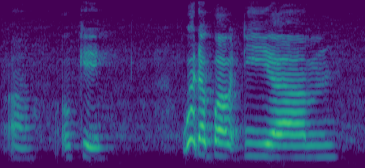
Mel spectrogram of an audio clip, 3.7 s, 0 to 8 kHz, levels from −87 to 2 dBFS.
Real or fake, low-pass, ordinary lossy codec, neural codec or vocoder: fake; none; none; codec, 16 kHz, 8 kbps, FreqCodec, larger model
